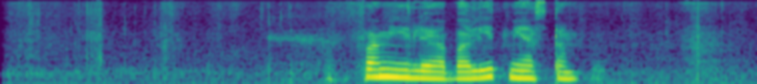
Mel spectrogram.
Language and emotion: Russian, neutral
